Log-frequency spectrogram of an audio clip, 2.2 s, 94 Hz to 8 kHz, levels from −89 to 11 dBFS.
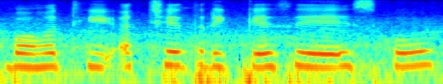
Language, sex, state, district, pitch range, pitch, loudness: Hindi, female, Punjab, Pathankot, 235-250 Hz, 245 Hz, -14 LUFS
